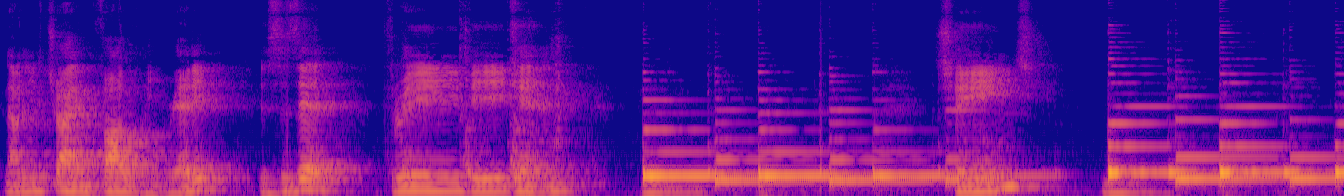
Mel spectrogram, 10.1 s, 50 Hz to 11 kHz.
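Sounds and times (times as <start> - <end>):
ukulele single notes plucked: 3.5 - 10.0.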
